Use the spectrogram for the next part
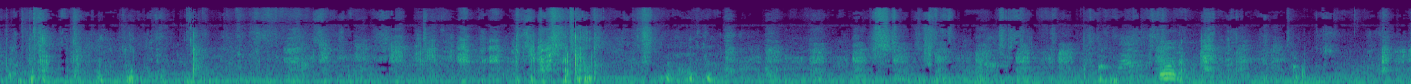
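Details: Playful panting from Milo, a two-year-old male American Bully who wants to play; fast breathy bursts with irregular spacing, a short whimper near the end, indoors.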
